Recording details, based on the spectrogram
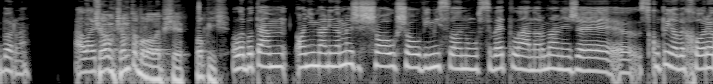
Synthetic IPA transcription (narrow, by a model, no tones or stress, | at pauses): bɔɾnaː | ʔa̰lɛt͡ʃɔmft͡ʃɔmt̪ɔbɔlɔlɛpʃɪɛpɔpiːʃlɛbɔt̪amʔɔɲimalinɔɾmaːɲɛʒɛʃɔʊʃɔʊʋimislɛnuːsʋɛt̪lanɔɾmaːlɲɛʒɛskupinɔʋɛxɔɾɛ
